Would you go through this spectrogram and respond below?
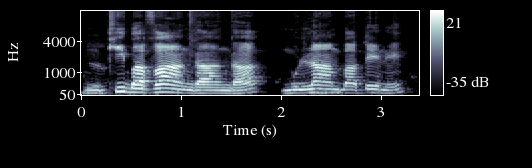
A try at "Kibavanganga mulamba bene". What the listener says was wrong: Well done.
